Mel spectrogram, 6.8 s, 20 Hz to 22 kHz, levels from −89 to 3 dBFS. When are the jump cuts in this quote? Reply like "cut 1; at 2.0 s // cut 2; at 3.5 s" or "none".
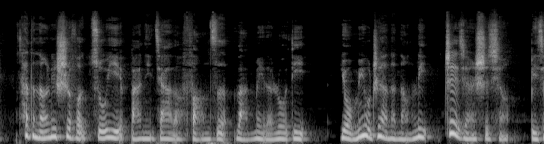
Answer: cut 1; at 5.5 s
